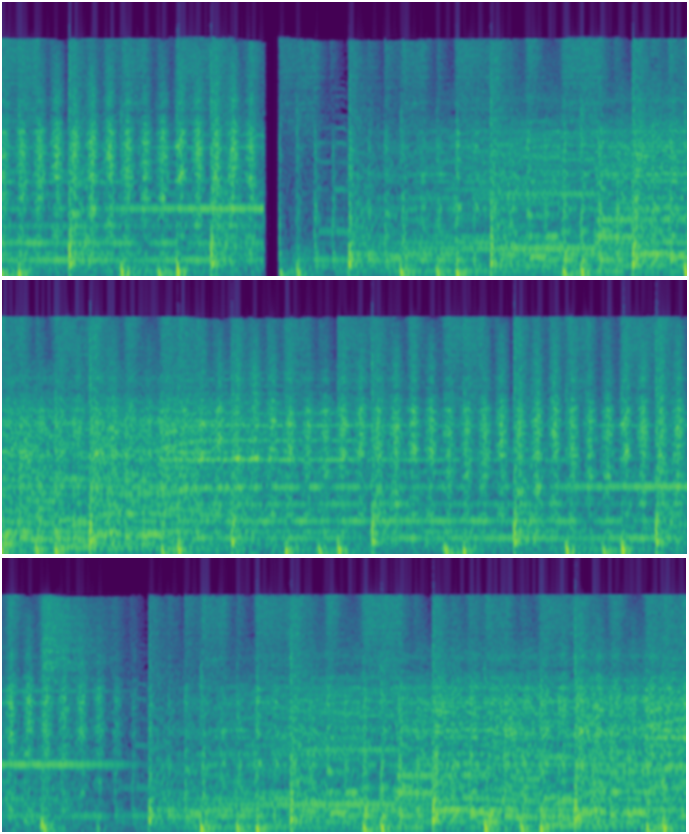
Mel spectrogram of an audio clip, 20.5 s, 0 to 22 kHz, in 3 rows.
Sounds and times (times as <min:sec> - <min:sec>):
Music: 0:00.0 - 0:20.5.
